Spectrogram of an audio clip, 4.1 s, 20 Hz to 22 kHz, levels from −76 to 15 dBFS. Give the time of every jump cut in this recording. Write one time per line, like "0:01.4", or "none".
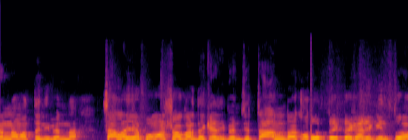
0:03.1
